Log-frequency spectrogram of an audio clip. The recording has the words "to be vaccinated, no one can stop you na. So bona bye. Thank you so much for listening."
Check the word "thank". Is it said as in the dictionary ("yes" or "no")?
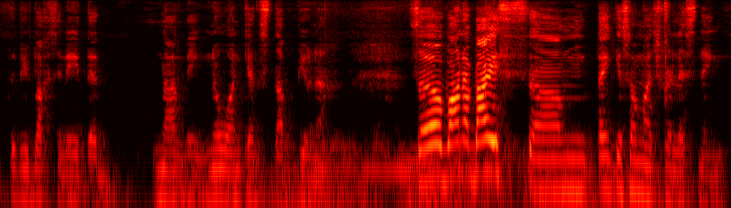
no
